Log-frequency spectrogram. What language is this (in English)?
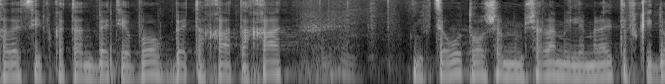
Hebrew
